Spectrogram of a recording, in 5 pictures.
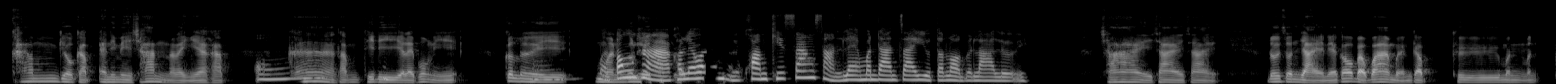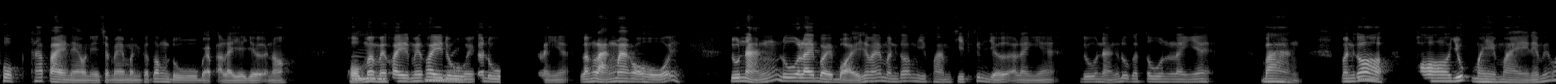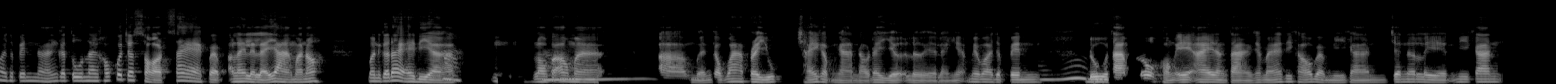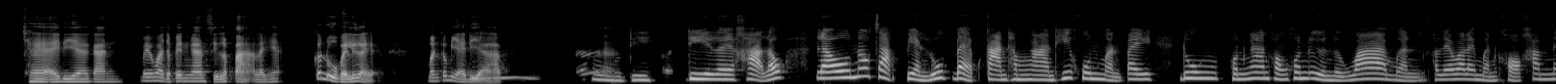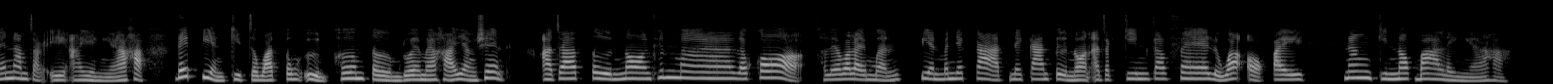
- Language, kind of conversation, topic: Thai, podcast, เวลารู้สึกหมดไฟ คุณมีวิธีดูแลตัวเองอย่างไรบ้าง?
- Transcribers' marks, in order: in English: "Generate"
